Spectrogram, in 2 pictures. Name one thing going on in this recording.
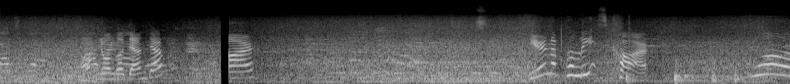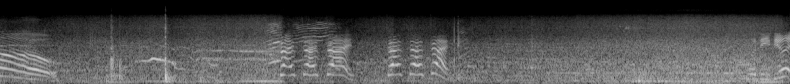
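A young child babbles and squeals close by.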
